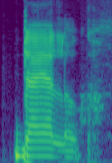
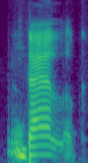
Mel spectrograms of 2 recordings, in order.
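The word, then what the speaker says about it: dialogue: এবং প্রথমটা উচ্চারণ কি হবে? ডায়ালগ। বাংলা উচ্চারণ দেওয়া আছে, লক্ষ্য করেন, ডায়ালগ। এটা ডিয়ালগ নয়, ডায়ালগ। আর অর্থ হচ্ছে কথোপকথন।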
